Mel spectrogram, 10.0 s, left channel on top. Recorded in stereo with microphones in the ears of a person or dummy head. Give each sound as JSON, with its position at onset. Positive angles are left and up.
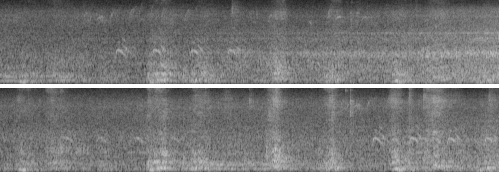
{"t": 0.3, "sound": "a zipper", "side_deg": -70, "distance_m": 5.0}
